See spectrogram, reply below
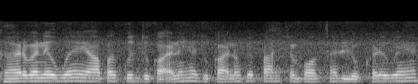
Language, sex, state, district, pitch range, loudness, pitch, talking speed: Hindi, male, Madhya Pradesh, Katni, 135-150 Hz, -16 LUFS, 145 Hz, 270 wpm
